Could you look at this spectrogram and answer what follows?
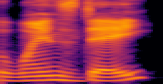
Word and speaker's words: Wednesday: ডিটা উজ্জ্ব থাকবে, হ্যাঁ, ডিটাকে আমরা হচ্ছে প্রোনাউন্স করছি না এখানে, ডিটা উজ্জ্ব থাকবে, তাহলে হচ্ছে ওয়েনসডে। Thursday, Friday.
